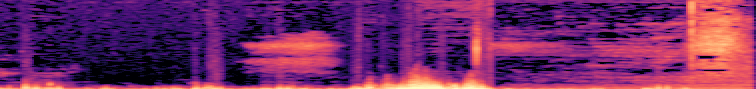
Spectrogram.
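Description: Wind gusts roughly across the microphone outdoors.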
